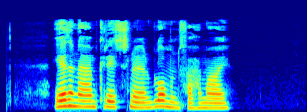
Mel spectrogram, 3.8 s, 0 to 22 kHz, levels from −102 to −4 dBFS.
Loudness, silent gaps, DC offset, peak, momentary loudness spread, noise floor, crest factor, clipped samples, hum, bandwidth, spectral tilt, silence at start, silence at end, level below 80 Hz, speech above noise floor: -27 LUFS; none; under 0.1%; -10 dBFS; 11 LU; -84 dBFS; 20 dB; under 0.1%; none; 11 kHz; -5.5 dB/octave; 0.7 s; 1 s; -82 dBFS; 57 dB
